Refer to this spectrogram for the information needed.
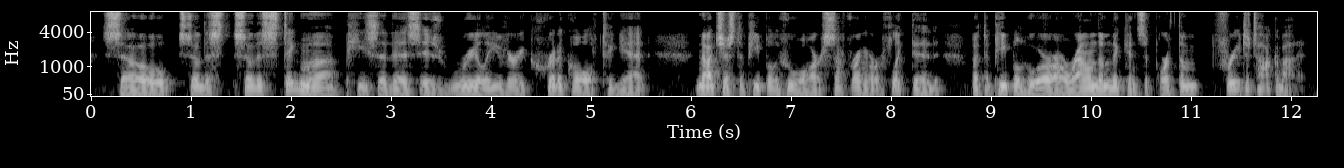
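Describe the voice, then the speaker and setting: A man with an American accent speaks at a moderate pace in an ordinary speaking voice, fairly low in pitch with ordinary pitch variation and big swings in loudness, against a quiet background. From Pennsylvania. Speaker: parish ministry volunteer, audiobook narrator. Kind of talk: interview conversation.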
